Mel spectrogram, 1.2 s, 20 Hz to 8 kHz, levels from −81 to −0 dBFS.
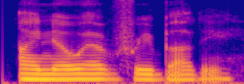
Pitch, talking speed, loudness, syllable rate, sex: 140 Hz, 145 wpm, -15 LUFS, 6.7 syllables/s, female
